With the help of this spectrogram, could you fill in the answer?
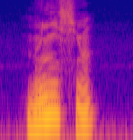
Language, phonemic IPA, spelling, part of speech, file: French, /my.ni.sjɔ̃/, munition, noun, Fr-munition.ogg
- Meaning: ammunition (weaponry)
